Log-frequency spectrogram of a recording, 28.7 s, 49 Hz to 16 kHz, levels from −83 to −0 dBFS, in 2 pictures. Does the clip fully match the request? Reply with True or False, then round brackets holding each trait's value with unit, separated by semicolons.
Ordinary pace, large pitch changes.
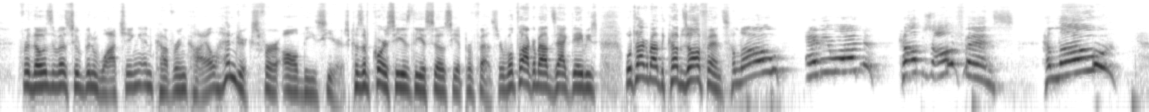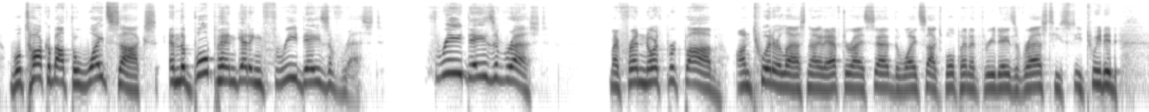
True (165 wpm; 7.9 semitones)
